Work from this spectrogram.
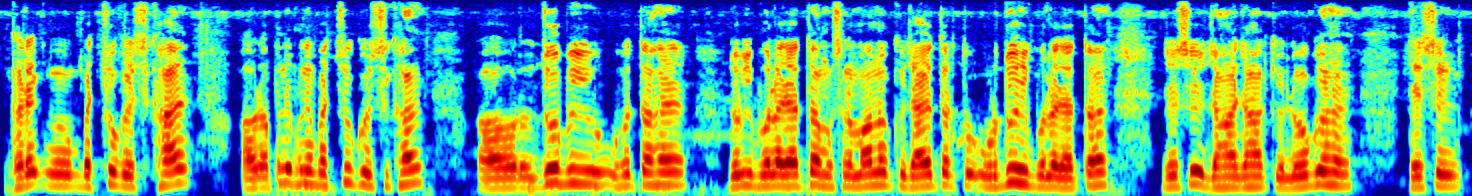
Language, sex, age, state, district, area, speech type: Urdu, male, 45-60, Bihar, Khagaria, rural, spontaneous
